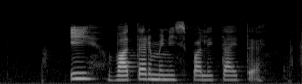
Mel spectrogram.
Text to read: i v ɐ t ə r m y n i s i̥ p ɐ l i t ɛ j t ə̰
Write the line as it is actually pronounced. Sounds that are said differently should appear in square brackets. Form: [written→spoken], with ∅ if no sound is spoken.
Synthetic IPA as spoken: i v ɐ t ə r m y n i s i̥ p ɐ l i t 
